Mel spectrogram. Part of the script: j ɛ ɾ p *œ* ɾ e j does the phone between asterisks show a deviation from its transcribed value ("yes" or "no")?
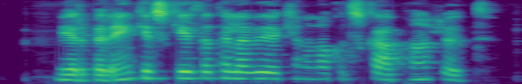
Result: yes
